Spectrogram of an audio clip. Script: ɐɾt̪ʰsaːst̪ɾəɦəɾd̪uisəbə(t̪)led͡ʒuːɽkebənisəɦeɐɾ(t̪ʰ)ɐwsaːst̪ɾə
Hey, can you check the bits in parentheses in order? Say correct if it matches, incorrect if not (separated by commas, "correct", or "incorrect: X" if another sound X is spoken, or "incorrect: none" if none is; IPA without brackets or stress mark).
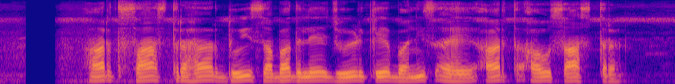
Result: incorrect: d̪, correct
